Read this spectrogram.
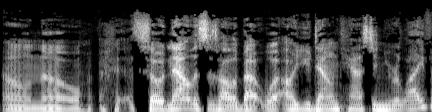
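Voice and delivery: normal talking voice

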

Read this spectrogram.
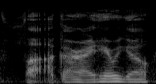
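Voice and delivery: hushed, resigned whisper under the breath. Retold or imitated. Nervous fan whispering as the wrestler walks over, hushed. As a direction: brace yourself, barely voiced.

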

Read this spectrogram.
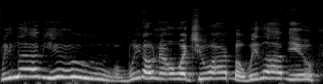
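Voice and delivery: put-on very high, very slow cooing baby bird voice; squeaky, drawn-out baby birds. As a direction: coo it like tiny adoring chicks. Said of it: "they're like".

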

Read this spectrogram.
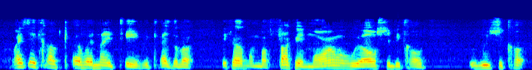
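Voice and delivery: usual speaking voice

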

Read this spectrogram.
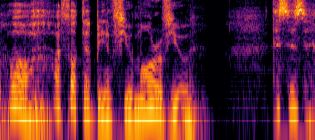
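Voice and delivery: a light Irish lilt, quick and chatty; lightly Irish-accented woman, a bit rushed; accidental Irish accent. Acted. GM voicing the lady, drifting into a light Irish accent. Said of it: "She sounds Irish".

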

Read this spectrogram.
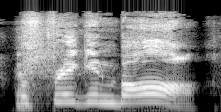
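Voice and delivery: high, loud exasperated burst. Real, not acted. Exasperated parent venting.

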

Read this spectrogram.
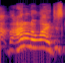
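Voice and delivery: high, laughing embarrassed admission. Real, not acted. Host owning up to a cringy accent, laughing.

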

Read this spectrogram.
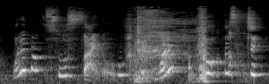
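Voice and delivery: high, laughing TikTok quote. Retold or imitated. Quoting a dramatic TikTok to her friend, laughing. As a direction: read it out while cracking up. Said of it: "the TikTok was like".

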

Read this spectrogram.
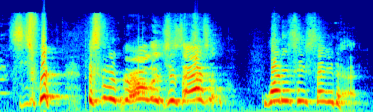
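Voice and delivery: high, laughing through the words; can't keep from laughing. Real, not acted. Preacher amused that Peter lied to a girl, laughing.

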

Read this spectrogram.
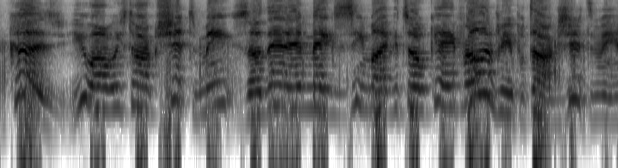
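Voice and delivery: high, fast whiny complaint; whiny coworker complaint. Retold or imitated. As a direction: rattle it off like a wronged coworker.

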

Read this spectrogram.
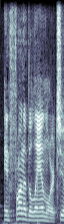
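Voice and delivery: ordinary delivery

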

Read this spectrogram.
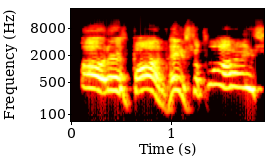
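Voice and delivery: high loud happy call; high yelled "Hey, supplies!"; excited shout. Retold or imitated. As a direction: greet him with a big cheer. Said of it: "they go like".

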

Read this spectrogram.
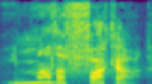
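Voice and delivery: high, outraged exclamation; a high, outraged curse at the player; indignant curse. Retold or imitated. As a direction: curse him out in disbelief. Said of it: "And I thought".

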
